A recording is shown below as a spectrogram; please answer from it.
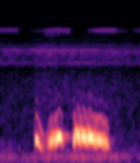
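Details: Spotted dove used as a decoy, calling in the afternoon to lure wild birds down to the ground: one phrase of two short rising-falling hoots, then a long, steady, mellow coo sliding slightly lower. The background is quiet.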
